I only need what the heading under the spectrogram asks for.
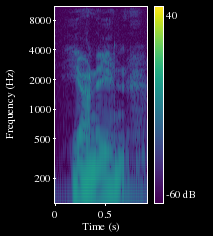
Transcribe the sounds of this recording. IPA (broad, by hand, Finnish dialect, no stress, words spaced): jɑ niːn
